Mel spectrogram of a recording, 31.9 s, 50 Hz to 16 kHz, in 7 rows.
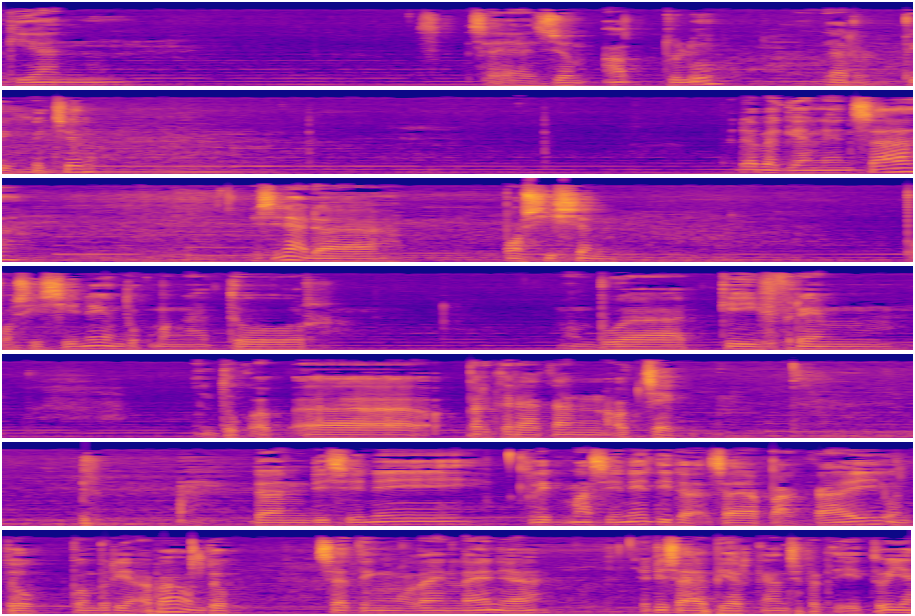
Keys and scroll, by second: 3.8 super+-.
